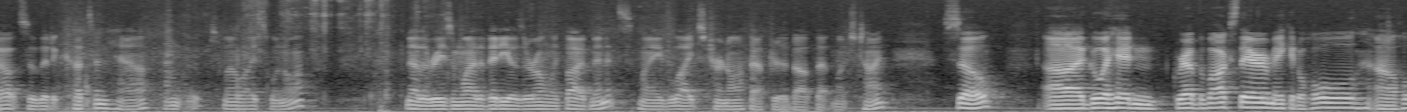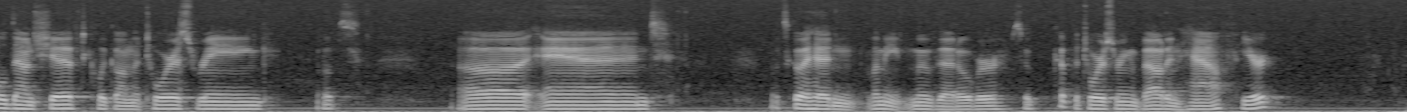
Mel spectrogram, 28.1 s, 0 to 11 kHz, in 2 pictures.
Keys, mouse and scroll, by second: 9.3-12.4 drag, 14.6 shift+click, 16.6-20.2 drag, 20.8-28.1 drag.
